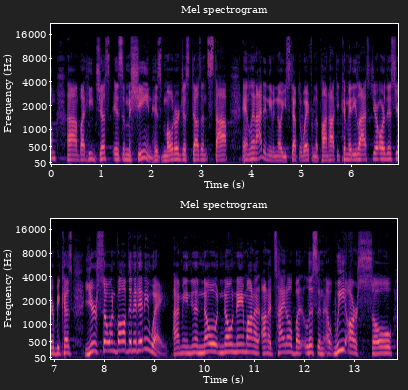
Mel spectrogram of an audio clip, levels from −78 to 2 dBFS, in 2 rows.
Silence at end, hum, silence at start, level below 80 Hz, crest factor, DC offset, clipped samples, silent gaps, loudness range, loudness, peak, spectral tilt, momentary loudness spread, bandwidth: 0 s; none; 0 s; -66 dBFS; 18 dB; under 0.1%; under 0.1%; none; 3 LU; -27 LUFS; -8 dBFS; -4 dB/octave; 6 LU; 15.5 kHz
